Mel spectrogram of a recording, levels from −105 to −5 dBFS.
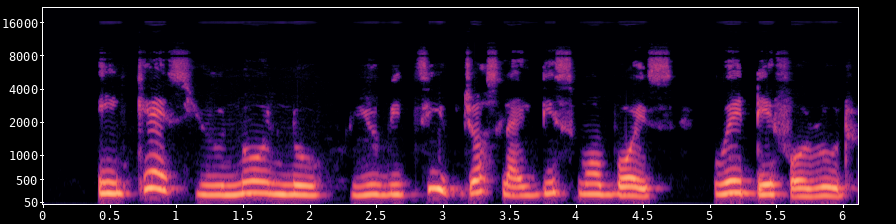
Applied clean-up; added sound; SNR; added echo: none; none; none; none.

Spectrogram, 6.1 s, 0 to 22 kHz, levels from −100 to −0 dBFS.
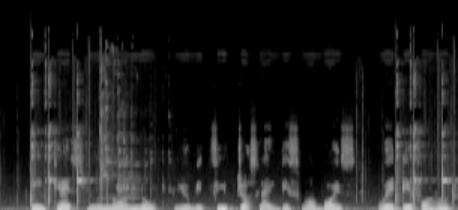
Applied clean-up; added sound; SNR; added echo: none; Shatter / Crushing; 16 dB; none.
